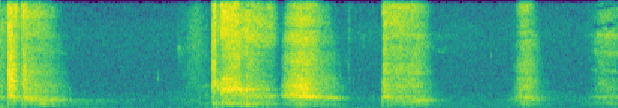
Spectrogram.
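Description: A person's breath and mouth sounds, about five short puffs and gasps of air, the loudest two close together around two seconds in.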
